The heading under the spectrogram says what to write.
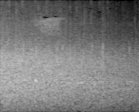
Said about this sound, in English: That's a applause for my Lord and Savior, Jesus Christ. That's a shout out and applause for my Lord and Savior, Jesus Christ, of what he done for the world.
